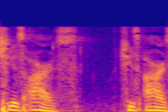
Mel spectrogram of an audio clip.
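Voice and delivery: hushed, tearful voice.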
